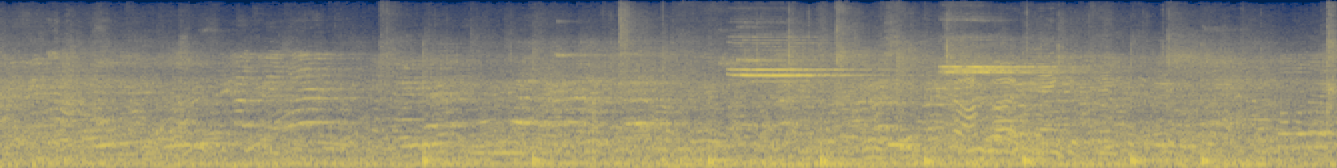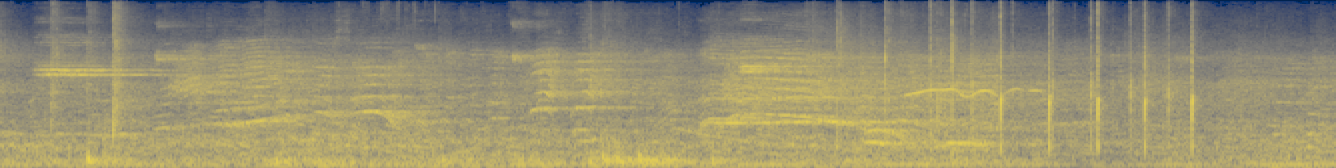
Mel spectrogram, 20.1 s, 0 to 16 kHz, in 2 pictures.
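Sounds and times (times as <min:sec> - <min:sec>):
referee whistle blasts: 0:05.4 - 0:06.3, 0:10.3 - 0:11.2.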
